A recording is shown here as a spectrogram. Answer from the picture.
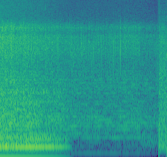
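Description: Tank engine running with a steady low drone that cuts off about a second in, leaving only faint hiss.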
